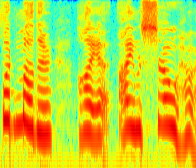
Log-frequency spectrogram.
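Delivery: put-on high-pitched Cockney kid pleading with mother; put-on high Cockney child voice. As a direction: whine it as a little Cockney urchin. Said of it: "got a Cockney accent".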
